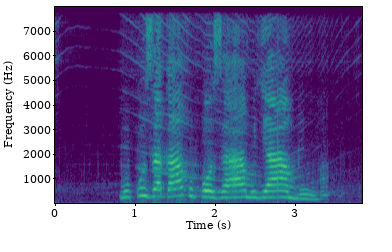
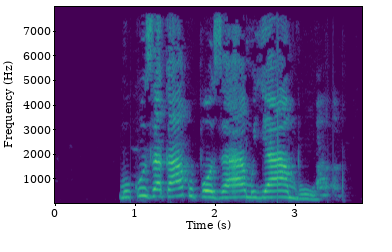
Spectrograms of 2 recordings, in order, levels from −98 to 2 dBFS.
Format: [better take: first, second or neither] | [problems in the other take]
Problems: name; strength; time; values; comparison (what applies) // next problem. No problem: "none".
second | noise reduction (neural separator model SepFormer DNS4)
